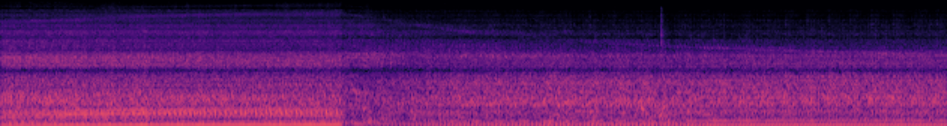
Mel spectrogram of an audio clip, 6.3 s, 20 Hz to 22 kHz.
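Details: Dodge Ram 2500/3500 Cummins diesel; steady, even idle with a low, smooth rumble and no turbo whistle or rattle, healthy.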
